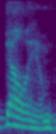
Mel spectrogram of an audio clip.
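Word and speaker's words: Bdellium: always see me using dellium tools too on camera these here the b is silent so it's called dellium but it's b d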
